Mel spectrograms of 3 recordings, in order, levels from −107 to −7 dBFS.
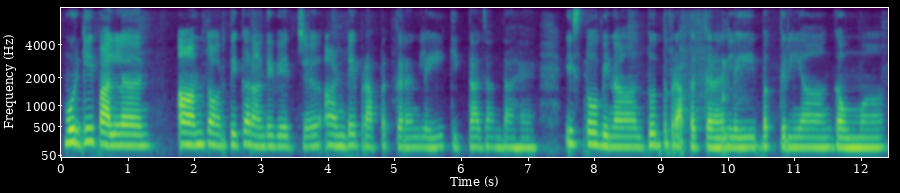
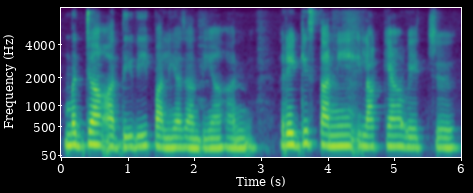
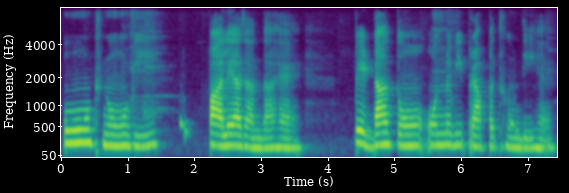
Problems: background sounds at intervals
